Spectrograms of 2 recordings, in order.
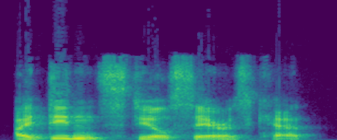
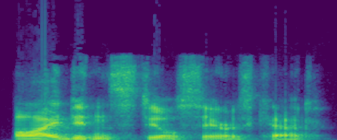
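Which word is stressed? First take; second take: didn't; I. First: The stress is on the word 'didn't'. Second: The stress is on the word 'I'. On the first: The speaker denies doing it at all. "says that I didn't do it" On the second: Someone other than the speaker stole it. "infers that it wasn't me, but somebody else stole it"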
